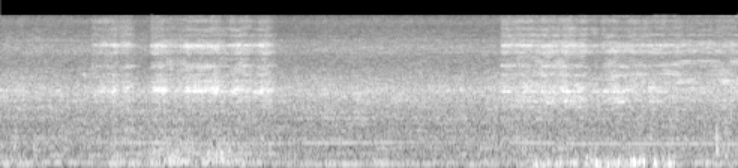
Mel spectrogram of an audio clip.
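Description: Leather pump cup being twisted onto the threaded stem of a deep-well ejector by hand, grating and scraping in two spells of a second or so each.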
